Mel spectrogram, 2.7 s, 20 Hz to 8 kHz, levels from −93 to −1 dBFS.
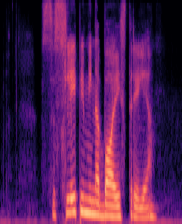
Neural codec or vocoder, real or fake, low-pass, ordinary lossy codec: codec, 16 kHz, 2 kbps, X-Codec, HuBERT features, trained on general audio; fake; none; none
